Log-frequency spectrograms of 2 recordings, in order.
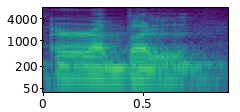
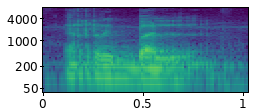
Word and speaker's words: rebel: be a rebel rebel when we used this word as a noun or an adjective we pronounced it as rebel but when we used it as a verb we pronounce it as rebel rebel rebel and rebel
